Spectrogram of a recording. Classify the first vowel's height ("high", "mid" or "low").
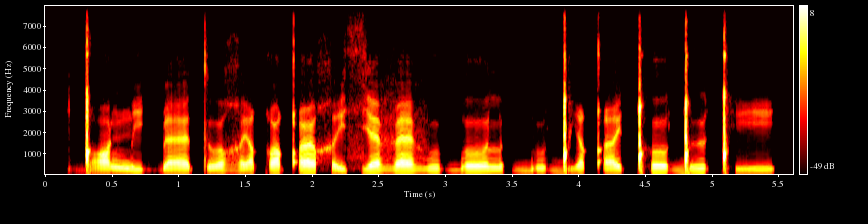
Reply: low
